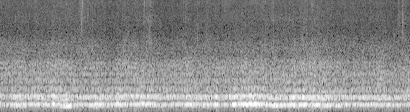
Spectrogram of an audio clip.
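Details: Continuous fly buzzing: a deep, grainy hum whose pitch drifts gently up and down and briefly swells louder near the middle, with faint clicks in the background.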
